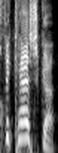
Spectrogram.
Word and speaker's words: Takeshita: It's Takeshita. Okay, that's what it was. It's Takeshita. I remember it, but it's spelled. I can't even I can't mess with you guys. Take a shita is what it spells out.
